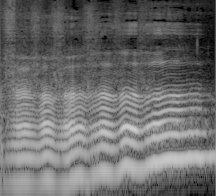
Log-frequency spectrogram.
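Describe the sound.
A voice imitates an alphorn, a long cone-shaped wind instrument played by herders driving sheep in Switzerland: a steady buzzing, horn-like drone with a gently wavering pitch that rises slightly and holds for about two seconds, moderately loud.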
